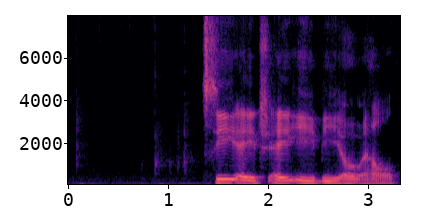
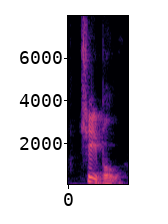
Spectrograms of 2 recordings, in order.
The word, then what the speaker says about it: chaebol: Chaebol. There we go. So let's do pronounce. Chaebol.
